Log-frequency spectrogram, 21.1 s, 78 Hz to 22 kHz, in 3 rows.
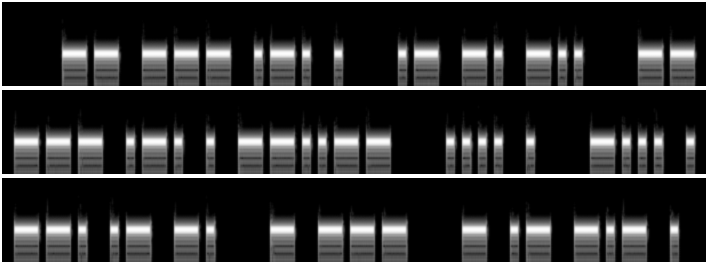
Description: Morse code, heard as a keyed tone, about 15 wpm, 700 Hz. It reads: MORE AND MORE, HE BEGAN TO TAKE
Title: Sentences from Top 1000 Words - Review Part 3 - 15wpm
